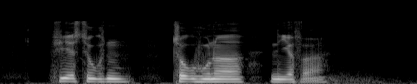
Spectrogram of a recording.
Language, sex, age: Danish, male, 31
